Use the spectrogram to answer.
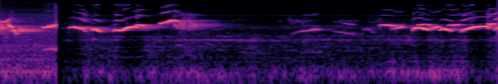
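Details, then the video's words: Young White-rumped shama just beginning to learn its song: scattered clear whistles, slurred rising and falling notes and a few chirps separated by pauses, over a low background rumble. "Burung Kacer muda joss mulai belajar main"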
